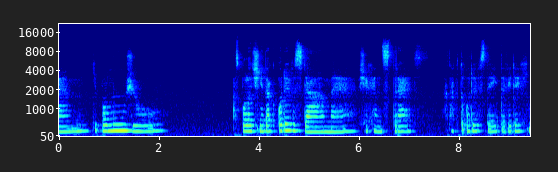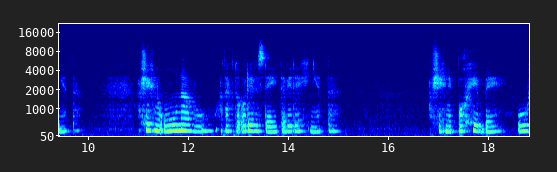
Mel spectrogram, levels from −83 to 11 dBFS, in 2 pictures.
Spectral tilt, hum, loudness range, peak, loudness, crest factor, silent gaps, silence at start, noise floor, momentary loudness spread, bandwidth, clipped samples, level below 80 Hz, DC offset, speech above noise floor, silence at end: -5 dB/octave; none; 8 LU; -22 dBFS; -39 LUFS; 18 dB; none; 0 s; -68 dBFS; 18 LU; 13 kHz; under 0.1%; -70 dBFS; under 0.1%; 30 dB; 0 s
